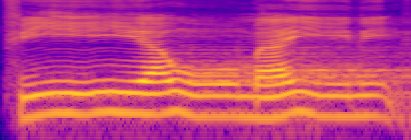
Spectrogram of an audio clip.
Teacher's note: fi tetap dibaca panjang 2 harokat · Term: huruf mad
